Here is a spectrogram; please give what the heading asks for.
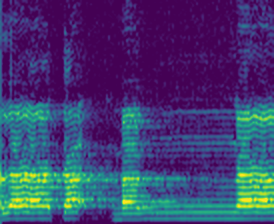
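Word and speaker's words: تأمنا: Ini aslinya la ta'manuna. Tapi karena Rasulullah bacanya langsung la ta'manna, ya udah seperti ini.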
